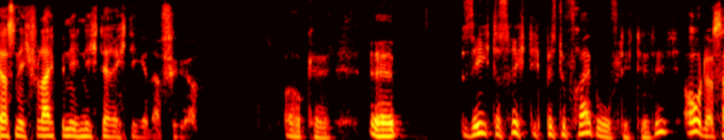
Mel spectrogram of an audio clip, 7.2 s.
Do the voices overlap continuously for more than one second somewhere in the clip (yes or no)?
no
